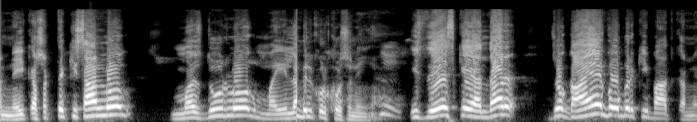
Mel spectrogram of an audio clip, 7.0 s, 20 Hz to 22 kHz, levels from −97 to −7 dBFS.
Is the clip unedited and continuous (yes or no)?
no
